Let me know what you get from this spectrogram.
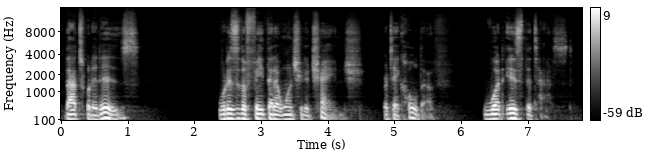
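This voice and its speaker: Slow, deliberate man running a tabletop game. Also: fairly low pitch, darkish tone. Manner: halting, pausing mid-phrase, deliberate. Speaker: game master. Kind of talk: narrating a tabletop roleplaying game.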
